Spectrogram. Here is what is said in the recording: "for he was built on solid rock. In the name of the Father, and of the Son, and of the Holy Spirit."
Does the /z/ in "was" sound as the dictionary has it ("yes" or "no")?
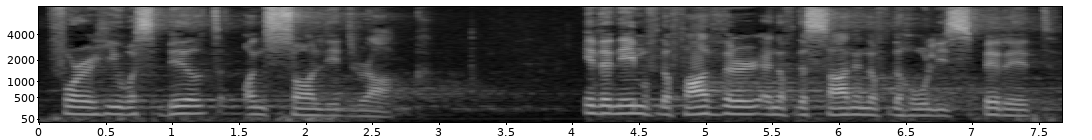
no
